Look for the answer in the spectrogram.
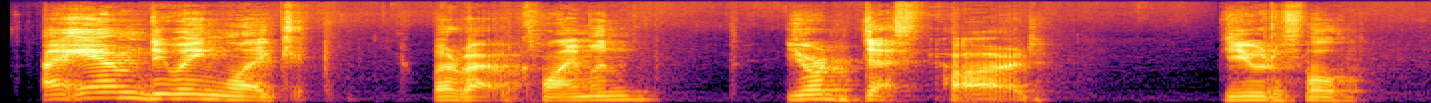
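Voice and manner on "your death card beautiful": spooky, creepy storyteller narration voice. Commenting on own gameplay, narrating for this guy in a creepy narration voiceover. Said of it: "a creepy narration voiceover for this guy".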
